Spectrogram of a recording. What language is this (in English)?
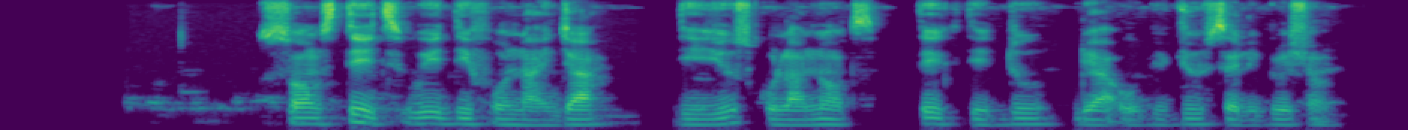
Nigerian Pidgin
